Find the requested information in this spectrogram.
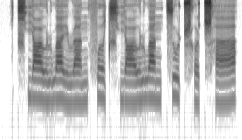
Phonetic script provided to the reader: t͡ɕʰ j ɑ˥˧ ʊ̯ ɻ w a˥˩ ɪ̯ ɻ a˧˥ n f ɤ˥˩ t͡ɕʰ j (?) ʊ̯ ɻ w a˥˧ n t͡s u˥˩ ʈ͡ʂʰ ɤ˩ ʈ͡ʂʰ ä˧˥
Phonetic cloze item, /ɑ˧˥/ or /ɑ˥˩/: ɑ˧˥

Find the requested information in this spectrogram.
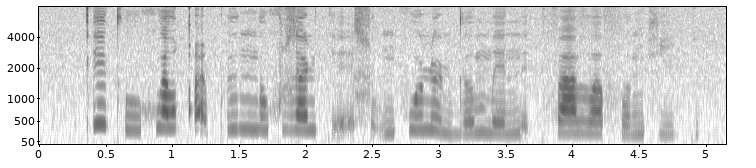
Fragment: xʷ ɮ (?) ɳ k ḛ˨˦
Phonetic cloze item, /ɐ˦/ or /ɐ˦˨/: ɐ˦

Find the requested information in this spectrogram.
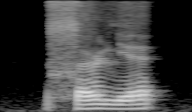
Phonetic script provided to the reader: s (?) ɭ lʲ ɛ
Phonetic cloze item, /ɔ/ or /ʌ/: ʌ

